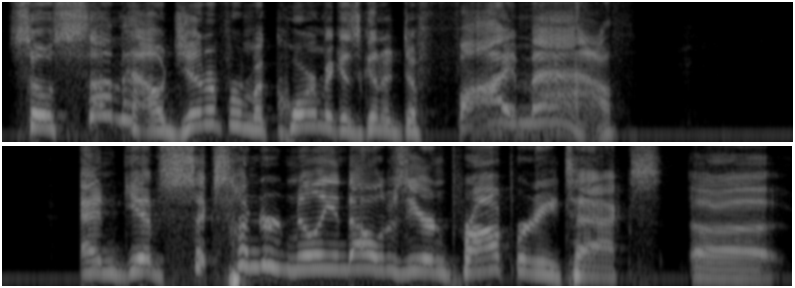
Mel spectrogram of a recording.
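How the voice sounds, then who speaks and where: A male radio talk host delivers political commentary with a very bright, forceful edge. His voice is creaky and swings widely as he argues his case and poses rhetorical questions. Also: extremely high pitch, sing-song, moderate pace, no echo, clean studio sound.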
